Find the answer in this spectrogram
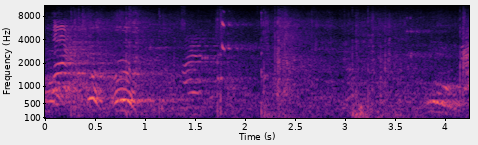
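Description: Badminton rally: short squeaks of court shoes on the hall floor in the first second, then a few sharp racket strikes on the shuttlecock about halfway through.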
